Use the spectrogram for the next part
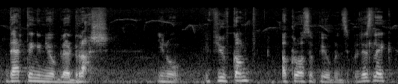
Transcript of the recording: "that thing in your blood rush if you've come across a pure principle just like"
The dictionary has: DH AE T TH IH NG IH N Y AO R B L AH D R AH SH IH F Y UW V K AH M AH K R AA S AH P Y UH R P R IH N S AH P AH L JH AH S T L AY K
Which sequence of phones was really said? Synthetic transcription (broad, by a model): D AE T T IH NG IH N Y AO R B L AH D R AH SH IH F Y UW V K AH M AH K R AA S AH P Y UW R P R IH N S AH P AH L JH AH S T L AY K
